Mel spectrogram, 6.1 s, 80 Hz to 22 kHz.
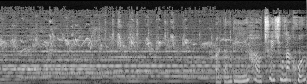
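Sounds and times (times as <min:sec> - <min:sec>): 
woodwind instruments playing a cheerful rhythm: 0:00.0 - 0:05.4
speech: 0:04.3 - 0:06.1.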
